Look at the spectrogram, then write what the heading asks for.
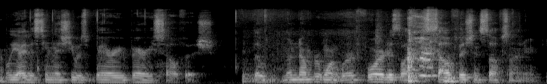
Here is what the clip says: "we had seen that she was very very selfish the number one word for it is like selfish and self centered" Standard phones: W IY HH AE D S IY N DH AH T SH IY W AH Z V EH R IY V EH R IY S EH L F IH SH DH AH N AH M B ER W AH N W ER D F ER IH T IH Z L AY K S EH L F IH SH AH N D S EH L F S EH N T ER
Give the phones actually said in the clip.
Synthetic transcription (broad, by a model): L IY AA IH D S IY N DH AH T SH IY W AH Z V EH R IY V EH R IY S EH L F IH SH DH AH N AH M B ER W AH N W ER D F ER IH T IH Z L AY K S EH L F IH SH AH N S EH L F S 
